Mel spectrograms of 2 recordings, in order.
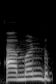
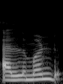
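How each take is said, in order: First: The L sound is silent in the word. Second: The L sound is pronounced in the word. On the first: The speaker calls it right. "एमंड पढ़ेंगे, क्योंकि एल यहाँ पर silent है" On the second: The speaker calls it wrong. "इसको एलमंड नहीं पढ़ेंगे"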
